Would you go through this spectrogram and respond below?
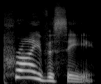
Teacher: American privacy with a long I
